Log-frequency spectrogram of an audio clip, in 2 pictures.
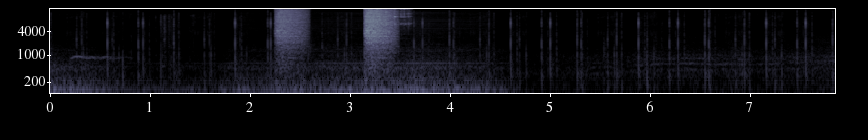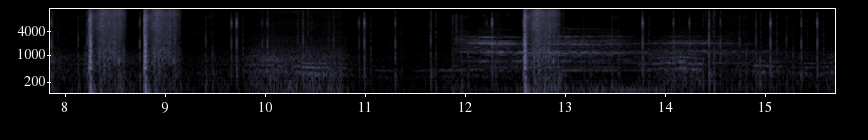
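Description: Quick footsteps patter as a game character runs.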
